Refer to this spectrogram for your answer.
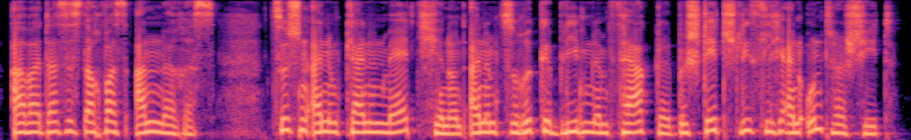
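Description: A woman voicing a farmer father who talks softly, slowly and gently. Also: medium pitch, no room sound, studio quality, natural voice. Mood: gentle. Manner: soft, slow and gentle.

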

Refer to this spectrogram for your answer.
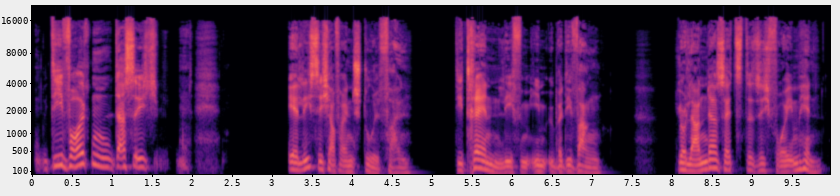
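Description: A man reading a children's story aloud as narrator, in an expressive storytelling manner. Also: lowish voice, moderate pace, no room sound, clean studio sound. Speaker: audiobook narrator.

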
